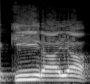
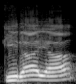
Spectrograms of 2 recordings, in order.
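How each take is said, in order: First: किराया broken into कि, रा, या; syllable by syllable. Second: Said in the usual way. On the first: Shown as a demonstration. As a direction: spell out किराया as कि-रा-या. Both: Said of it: "एक ही बार में पढ़ेंगे".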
